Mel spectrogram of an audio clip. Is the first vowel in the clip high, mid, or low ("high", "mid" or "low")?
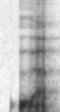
high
